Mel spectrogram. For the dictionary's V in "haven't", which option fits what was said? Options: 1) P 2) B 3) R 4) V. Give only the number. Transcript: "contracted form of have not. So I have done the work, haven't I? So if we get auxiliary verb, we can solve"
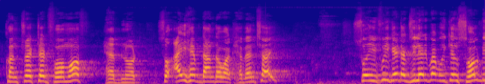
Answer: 2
